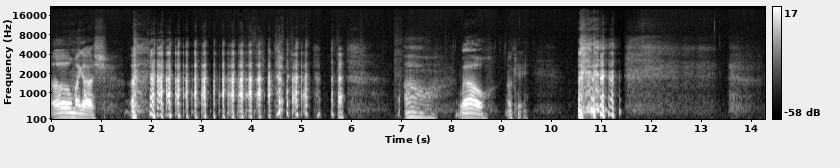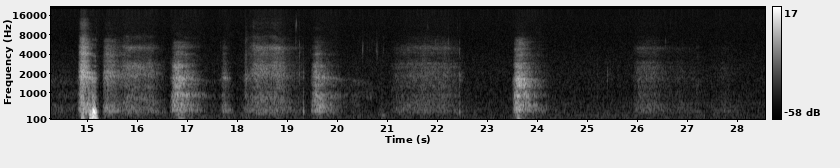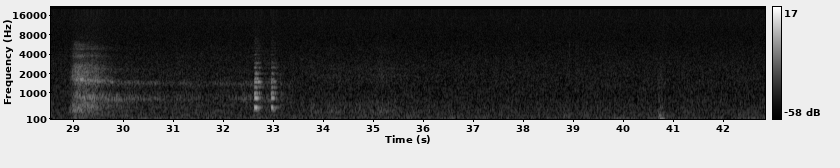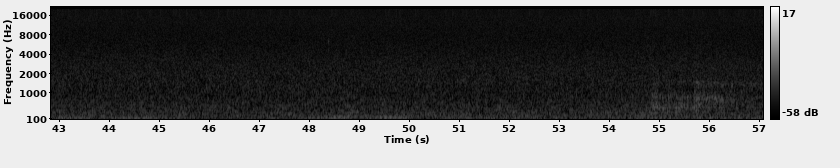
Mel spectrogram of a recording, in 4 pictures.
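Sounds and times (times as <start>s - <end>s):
man laughing: 0.0s - 6.3s, 6.9s - 9.5s, 10.6s - 11.7s, 14.8s - 15.4s
person breathing: 1.0s - 8.9s, 9.6s - 10.2s, 11.4s - 22.5s, 23.5s - 24.3s, 28.9s - 32.6s, 54.8s - 57.0s.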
